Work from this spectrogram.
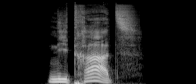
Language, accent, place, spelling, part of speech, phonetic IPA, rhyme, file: German, Germany, Berlin, Nitrats, noun, [niˈtʁaːt͡s], -aːt͡s, De-Nitrats.ogg
- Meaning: genitive singular of Nitrat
